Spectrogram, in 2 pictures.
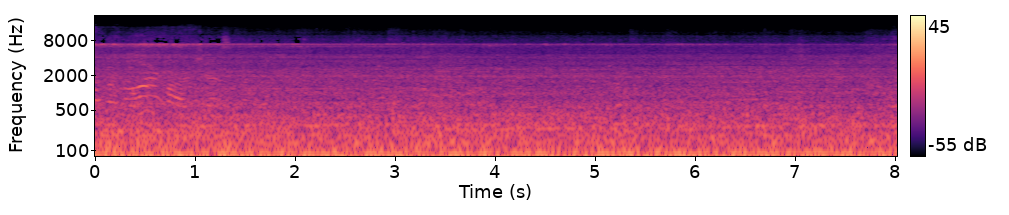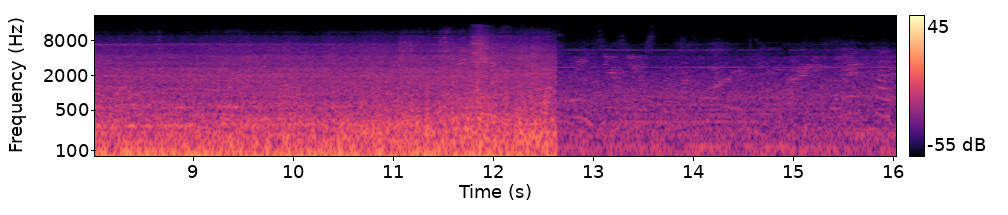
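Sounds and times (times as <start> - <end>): steel train wheels rumbling on rail: 0.0 - 12.7.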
